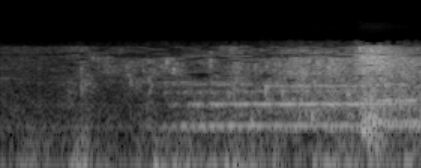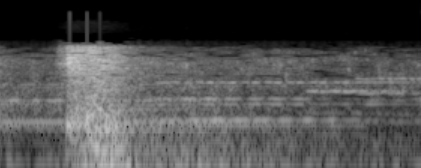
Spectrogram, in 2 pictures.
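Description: A room door pushes shut with one solid thump partway through, set against a steady low background hum with no talking.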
